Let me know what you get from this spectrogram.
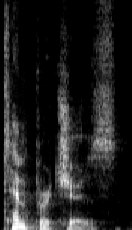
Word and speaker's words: temperatures: And in terms of pronunciation, average, yeah, spelled A-V-E-R-A-G-E, average. Okay, so we sort of run the last two syllables together, average. Good. Temperatures. Okay, so we're not saying temperatures, temperatures. Again, we're pushing the last two syllables together. Temperatures, temperatures. Okay, so in the next 10 years, average temperatures will probably go up slightly, slightly.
